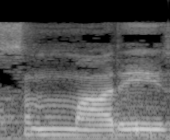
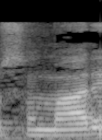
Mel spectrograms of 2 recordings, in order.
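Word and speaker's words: ਸਮਰੇ: सरे जो बारिक माता समरे समरे कस के उच्चारण करना है उते टिप्पी लगी हुई है इसन समार नहीं कहना समरे इस तर उचार जयो बारिक माता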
